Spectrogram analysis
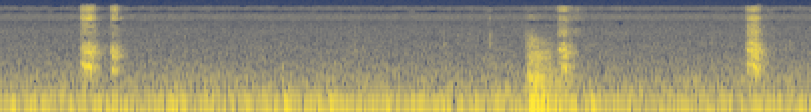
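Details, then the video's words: Pet female Senegal galago (bushbaby) at home, calling nonstop after an object resembling her from behind was set nearby, as if she took it for a living creature. Short, sharp chirps: a quick double at the start, another double, then a single. Low background hum. "ショウガラゴ プラム 鳴き声"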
